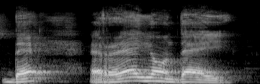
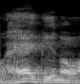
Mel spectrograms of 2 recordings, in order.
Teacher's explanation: Porque o G e o N a gente vai ler no latim eclesiástico com o som de NH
